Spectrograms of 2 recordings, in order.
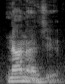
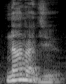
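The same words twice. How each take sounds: The two takes are said the same way.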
